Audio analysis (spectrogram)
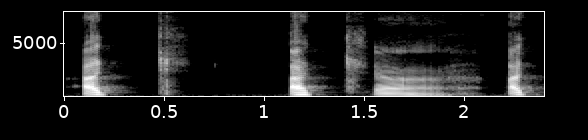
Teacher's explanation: huruf Kaf juga memiliki sifat Hames Nah kalau dia sukun Nah ada nafas yang kita alirkan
